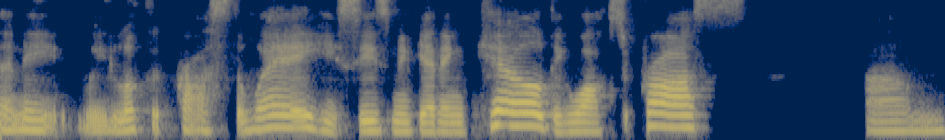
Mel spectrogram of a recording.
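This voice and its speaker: Heard as a dry, close sound with no echo, the voice moves at a moderate pace with a Chicago accent. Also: woman. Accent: American (Chicago). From US, Chicago. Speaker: actress. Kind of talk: casual chat.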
